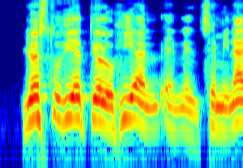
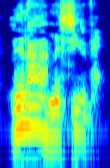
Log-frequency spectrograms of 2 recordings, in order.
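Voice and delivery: hushed; 5 semitones lower, 10 dB quieter than usual. Acted. Pastor hushing the refrain to the church, hushed. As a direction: drop to a hushed, much softer refrain. Refrain dropped to near whisper.

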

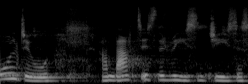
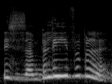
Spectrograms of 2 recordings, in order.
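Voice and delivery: rising, louder, faster amazement; disbelief; 4 semitones higher, 5 dB louder than usual. Retold or imitated. She reacts to the queue row in loud disbelief. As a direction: exclaim in disbelief. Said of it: "I'm thinking".

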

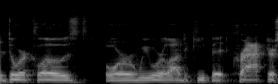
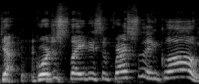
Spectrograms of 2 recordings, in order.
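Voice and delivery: put-on much higher, louder kid voice; whiny kid; 6 dB louder than usual. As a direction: sell it to mom like a whiny kid. Kid explains show to mom.

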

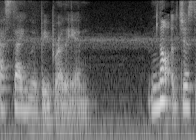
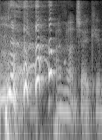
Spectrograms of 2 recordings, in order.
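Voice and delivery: laughing; 6 semitones higher, 10 dB louder, slower than usual. Real, not acted. Joking about being cast herself.

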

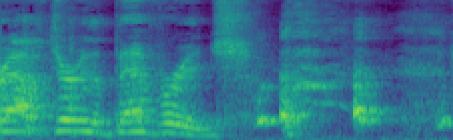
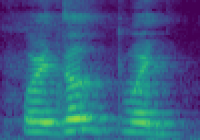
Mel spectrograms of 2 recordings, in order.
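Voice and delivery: ordinary delivery

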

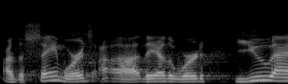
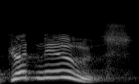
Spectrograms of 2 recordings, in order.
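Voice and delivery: a sudden leap up in pitch on "Good news"; exclaiming good news; 2 semitones higher, slower than usual. Retold or imitated. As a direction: announce it as joyful surprise. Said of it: "Mark and he says".

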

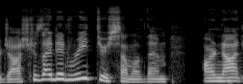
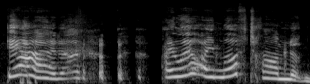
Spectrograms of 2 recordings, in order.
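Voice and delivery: put-on high little kid voice; 10 semitones higher than usual. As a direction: plead like a small child, higher. Kid voice again, much higher.

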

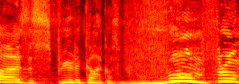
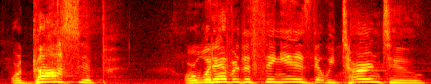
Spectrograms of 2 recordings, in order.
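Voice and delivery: ordinary talk, nothing marked

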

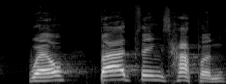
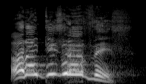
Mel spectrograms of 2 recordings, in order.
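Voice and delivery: much higher whining complaint; whiny self-pity; 3 dB louder than usual. Acted. Aggrieved believer pleading to God, high and whiny. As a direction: whine it like a wounded victim.

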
